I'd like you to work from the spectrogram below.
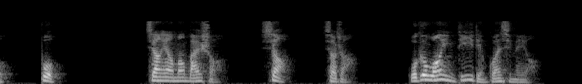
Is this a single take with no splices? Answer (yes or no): yes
